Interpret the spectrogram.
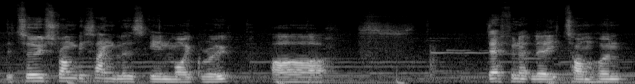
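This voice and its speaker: A man's voice: mid-range voice, steady tone, slow pace. A man from Birmingham giving brief, matter-of-fact interview answers. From Birmingham, England. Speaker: angler competitor. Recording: distant mic, faint music behind.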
